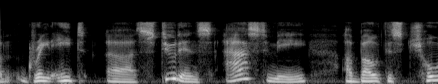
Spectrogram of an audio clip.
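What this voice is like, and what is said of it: Usual voice. Nothing is said of it.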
